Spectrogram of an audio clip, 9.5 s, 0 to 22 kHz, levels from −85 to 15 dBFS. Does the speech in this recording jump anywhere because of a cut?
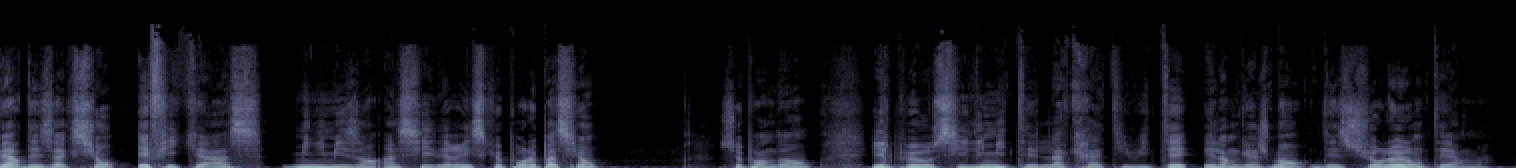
yes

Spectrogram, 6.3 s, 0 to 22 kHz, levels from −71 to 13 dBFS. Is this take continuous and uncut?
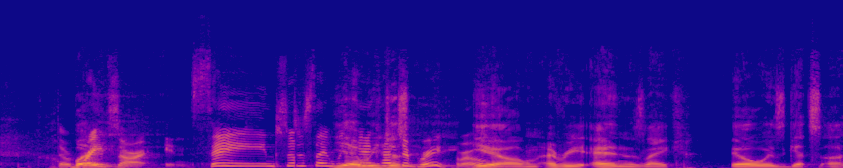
no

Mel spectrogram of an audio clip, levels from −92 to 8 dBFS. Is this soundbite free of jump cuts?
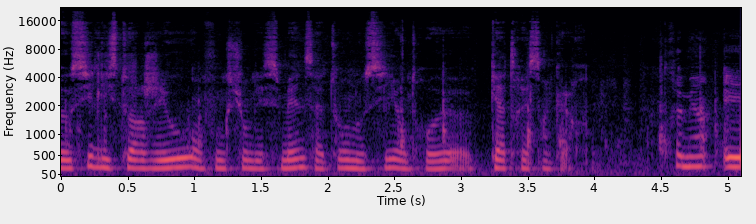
yes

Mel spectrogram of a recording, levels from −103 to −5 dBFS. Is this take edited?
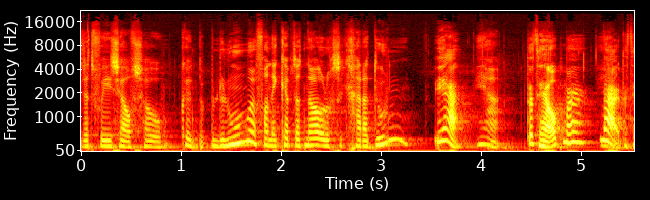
no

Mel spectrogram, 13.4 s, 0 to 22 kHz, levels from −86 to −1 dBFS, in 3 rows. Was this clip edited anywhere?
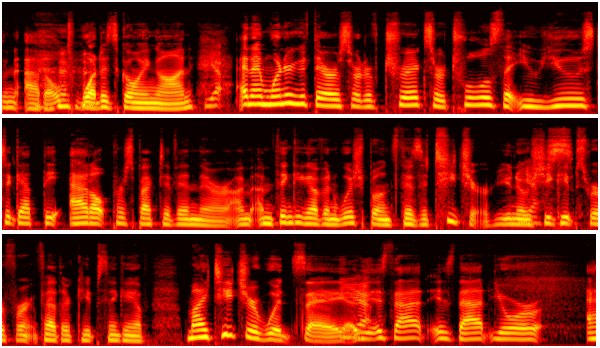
no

